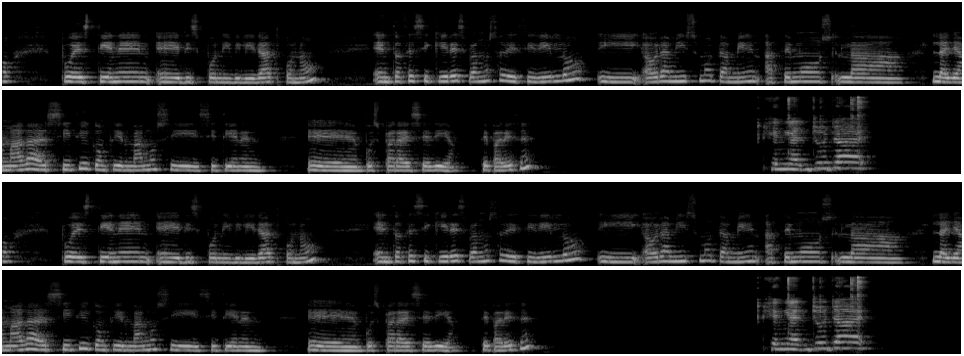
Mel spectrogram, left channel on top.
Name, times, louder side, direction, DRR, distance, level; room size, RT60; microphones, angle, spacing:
voice 1, 0.0-3.2 3.5-12.3 12.7-14.9, left 1 dB, 10° left, 0.4 m, -30 dB
voice 2, 17.1-18.2, right 1 dB, 30° right, 1.3 m, -30 dB
10.5 x 4.9 x 4.5 m
head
